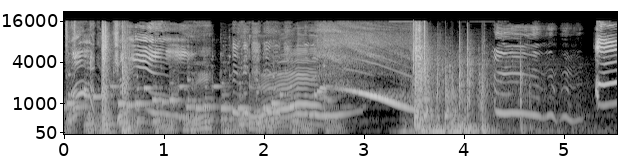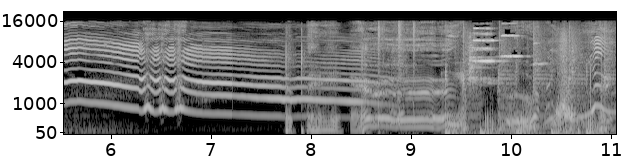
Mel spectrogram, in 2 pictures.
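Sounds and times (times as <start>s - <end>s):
cartoon character wailing: 4.4s - 9.4s.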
